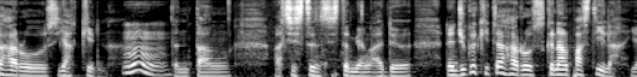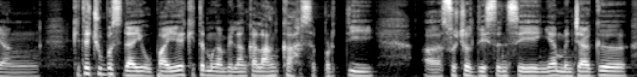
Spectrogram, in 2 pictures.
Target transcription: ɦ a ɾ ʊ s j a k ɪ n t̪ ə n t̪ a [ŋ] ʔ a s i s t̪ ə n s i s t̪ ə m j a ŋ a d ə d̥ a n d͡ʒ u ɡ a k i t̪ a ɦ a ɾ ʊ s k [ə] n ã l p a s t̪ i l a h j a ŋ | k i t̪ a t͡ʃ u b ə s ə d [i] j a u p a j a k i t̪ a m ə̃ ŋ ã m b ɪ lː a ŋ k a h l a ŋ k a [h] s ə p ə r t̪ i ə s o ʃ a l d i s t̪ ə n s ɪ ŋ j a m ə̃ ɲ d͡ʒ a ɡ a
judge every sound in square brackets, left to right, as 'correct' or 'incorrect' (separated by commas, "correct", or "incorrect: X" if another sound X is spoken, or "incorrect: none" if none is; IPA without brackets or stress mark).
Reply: correct, correct, incorrect: a, correct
